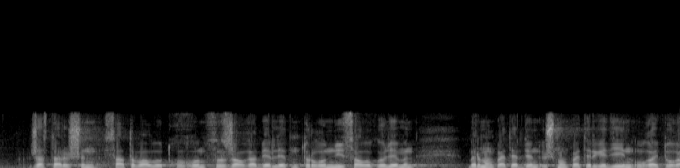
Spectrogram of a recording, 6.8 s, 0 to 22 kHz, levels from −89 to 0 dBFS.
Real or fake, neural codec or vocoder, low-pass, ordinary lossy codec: real; none; 7.2 kHz; none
